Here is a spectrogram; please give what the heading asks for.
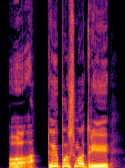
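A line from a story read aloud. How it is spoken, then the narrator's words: Uncle's loud laughter. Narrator (Russian): расхохотался дядюшка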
